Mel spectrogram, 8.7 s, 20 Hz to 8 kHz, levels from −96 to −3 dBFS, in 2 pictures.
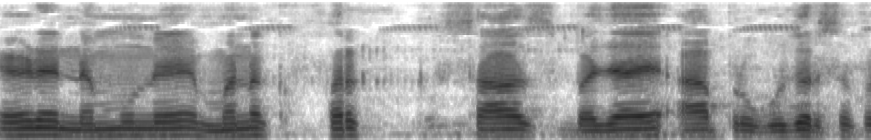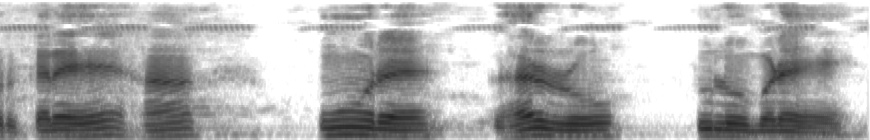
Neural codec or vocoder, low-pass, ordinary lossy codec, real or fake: none; 7.2 kHz; MP3, 48 kbps; real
